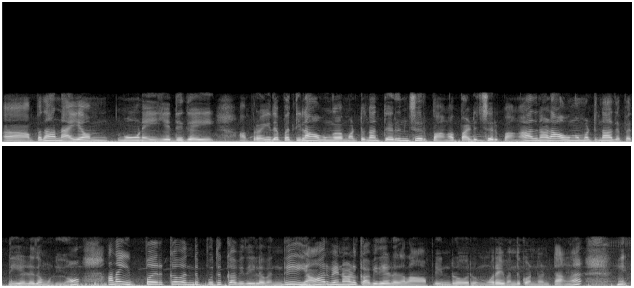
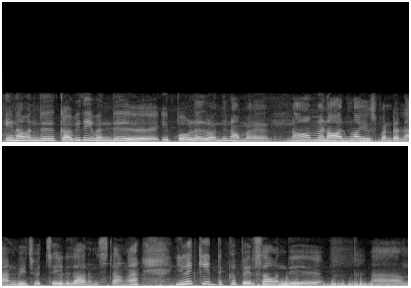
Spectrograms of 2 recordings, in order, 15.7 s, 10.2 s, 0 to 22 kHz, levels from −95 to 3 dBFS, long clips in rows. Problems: constant background noise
